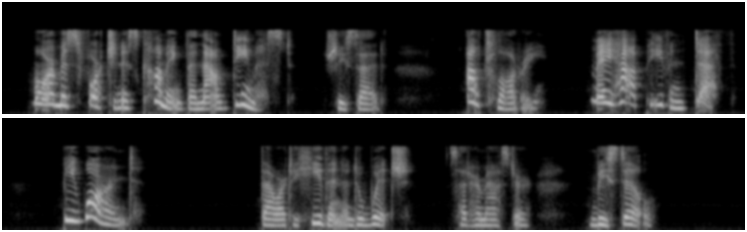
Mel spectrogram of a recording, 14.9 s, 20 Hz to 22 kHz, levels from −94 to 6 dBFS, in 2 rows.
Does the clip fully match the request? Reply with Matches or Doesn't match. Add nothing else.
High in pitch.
Matches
